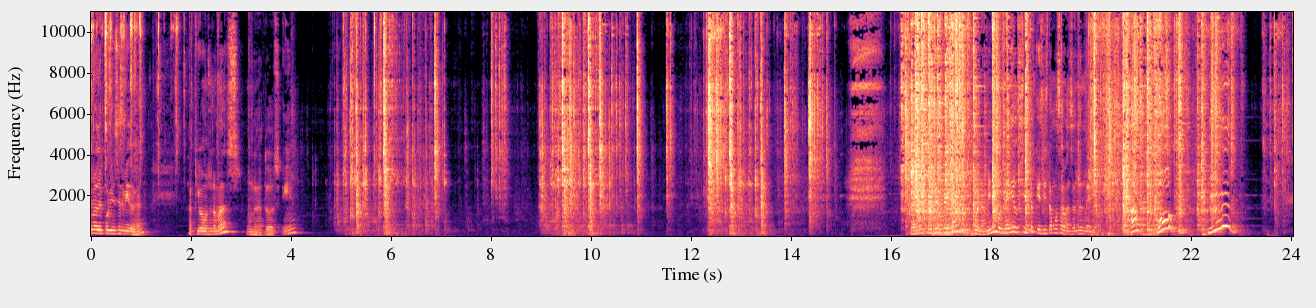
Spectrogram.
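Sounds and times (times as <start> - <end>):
metal coins clinking: 0.0 - 2.0, 16.1 - 24.0.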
